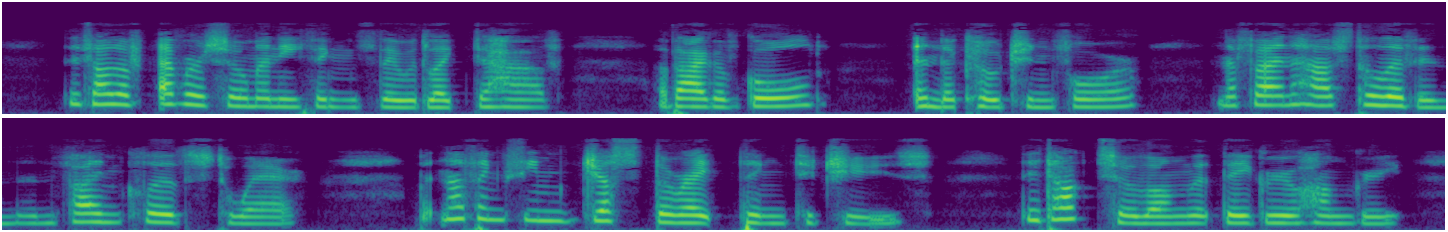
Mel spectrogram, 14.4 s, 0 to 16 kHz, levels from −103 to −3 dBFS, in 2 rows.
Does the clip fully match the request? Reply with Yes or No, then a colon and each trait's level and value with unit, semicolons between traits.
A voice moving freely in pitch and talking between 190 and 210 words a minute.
No: average, 4.0 semitones; fast, 205 wpm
